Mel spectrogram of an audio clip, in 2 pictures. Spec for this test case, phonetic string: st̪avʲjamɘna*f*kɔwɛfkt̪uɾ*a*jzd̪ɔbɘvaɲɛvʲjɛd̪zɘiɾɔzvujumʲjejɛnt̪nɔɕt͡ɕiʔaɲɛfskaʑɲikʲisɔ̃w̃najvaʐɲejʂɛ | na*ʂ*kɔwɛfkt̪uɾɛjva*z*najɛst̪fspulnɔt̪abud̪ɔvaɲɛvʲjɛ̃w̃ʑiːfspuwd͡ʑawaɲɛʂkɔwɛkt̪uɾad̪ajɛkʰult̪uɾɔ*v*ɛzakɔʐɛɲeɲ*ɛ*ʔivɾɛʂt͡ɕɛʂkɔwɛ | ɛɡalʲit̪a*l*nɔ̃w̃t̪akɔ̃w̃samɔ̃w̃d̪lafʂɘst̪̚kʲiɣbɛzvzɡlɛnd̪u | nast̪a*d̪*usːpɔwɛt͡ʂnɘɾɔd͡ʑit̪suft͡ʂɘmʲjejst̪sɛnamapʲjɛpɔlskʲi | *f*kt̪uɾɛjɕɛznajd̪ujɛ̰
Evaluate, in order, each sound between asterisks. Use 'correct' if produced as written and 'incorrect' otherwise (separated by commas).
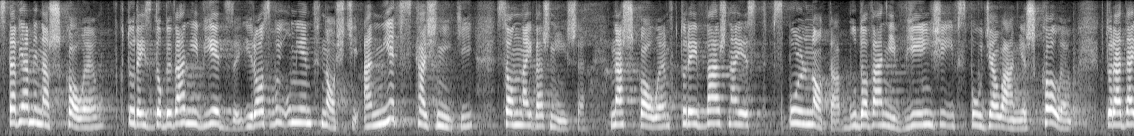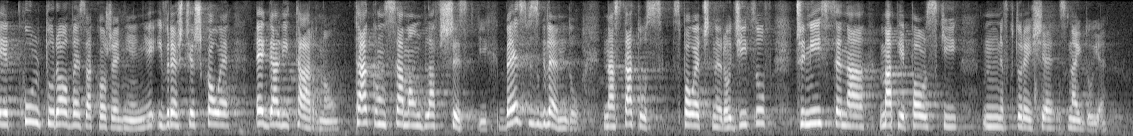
incorrect, incorrect, correct, incorrect, correct, correct, incorrect, incorrect, correct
